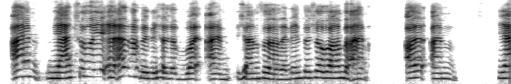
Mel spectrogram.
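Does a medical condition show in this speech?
Yes: partial glossectomy for tongue cancer.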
